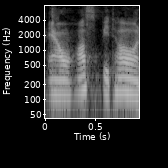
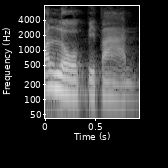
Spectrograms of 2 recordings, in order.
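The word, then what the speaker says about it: L'Hôpital: a l นะ ครับ อย่า ไป อ่าน L Hospital นะ ครับ เพราะ ชื่อ เข้า ไม่ ได้ เกี่ยว กับ โรง พยาบาล นะ ครับ ชื่อ เขา อ่าน ว่า โลปิตาล นะ ครับ โลปิตาล บอก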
